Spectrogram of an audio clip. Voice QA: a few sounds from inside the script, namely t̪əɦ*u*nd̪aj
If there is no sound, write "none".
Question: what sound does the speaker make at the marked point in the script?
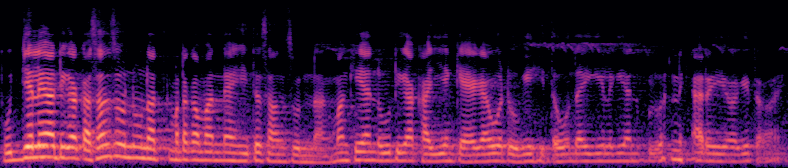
u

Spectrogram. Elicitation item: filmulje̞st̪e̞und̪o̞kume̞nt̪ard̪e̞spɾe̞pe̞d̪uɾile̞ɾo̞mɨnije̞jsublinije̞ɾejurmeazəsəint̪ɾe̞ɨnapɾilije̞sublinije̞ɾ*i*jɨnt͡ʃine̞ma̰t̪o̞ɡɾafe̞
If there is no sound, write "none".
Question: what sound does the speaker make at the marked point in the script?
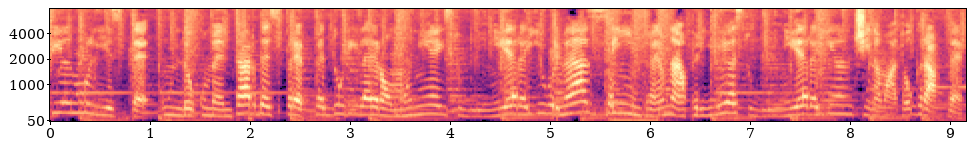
e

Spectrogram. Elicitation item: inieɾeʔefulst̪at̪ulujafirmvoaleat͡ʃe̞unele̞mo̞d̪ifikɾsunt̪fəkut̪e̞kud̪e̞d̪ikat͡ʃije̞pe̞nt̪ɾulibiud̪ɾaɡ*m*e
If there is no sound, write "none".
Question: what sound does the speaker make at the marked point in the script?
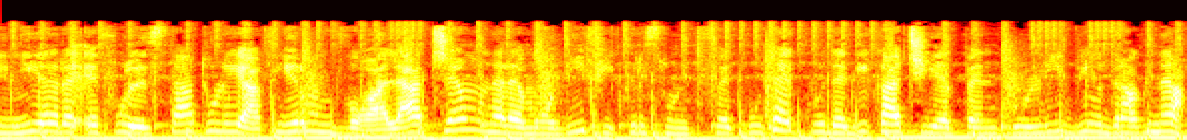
n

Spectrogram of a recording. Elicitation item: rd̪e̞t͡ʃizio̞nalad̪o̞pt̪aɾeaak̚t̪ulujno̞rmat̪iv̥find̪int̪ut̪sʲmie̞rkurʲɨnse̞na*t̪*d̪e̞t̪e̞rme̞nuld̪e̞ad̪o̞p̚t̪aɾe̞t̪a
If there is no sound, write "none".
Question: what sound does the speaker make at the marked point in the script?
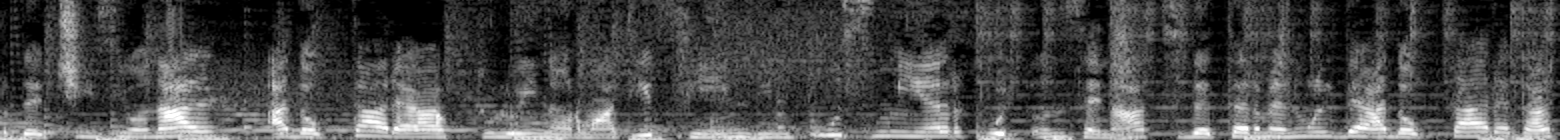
t̪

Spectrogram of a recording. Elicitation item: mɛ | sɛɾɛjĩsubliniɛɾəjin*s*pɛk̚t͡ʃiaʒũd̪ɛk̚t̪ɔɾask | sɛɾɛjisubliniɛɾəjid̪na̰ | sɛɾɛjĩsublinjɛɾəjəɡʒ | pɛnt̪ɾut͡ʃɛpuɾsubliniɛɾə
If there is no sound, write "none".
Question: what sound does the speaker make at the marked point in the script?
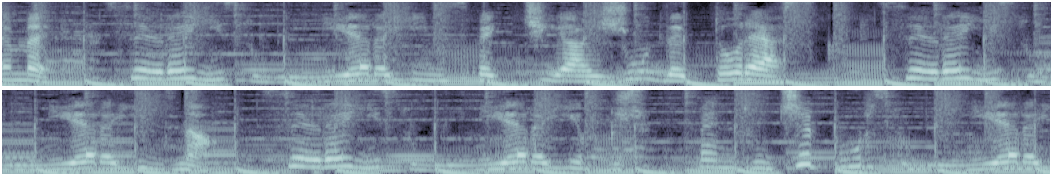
s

